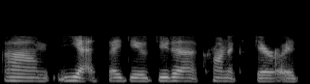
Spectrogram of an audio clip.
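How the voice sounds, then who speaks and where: A woman's voice: sits low, flat delivery, measured pace, vocal fry, pushed and bright, no room sound. A woman in her thirties calling into a radio show, earnestly explaining with hesitant fillers. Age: 30s. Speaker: caller. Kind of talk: phone-in caller. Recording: tinny phone line.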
